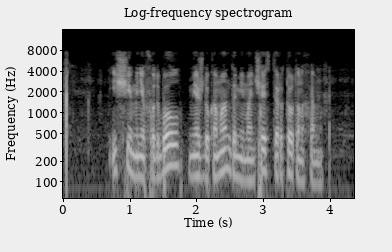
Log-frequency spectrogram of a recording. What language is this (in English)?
Russian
